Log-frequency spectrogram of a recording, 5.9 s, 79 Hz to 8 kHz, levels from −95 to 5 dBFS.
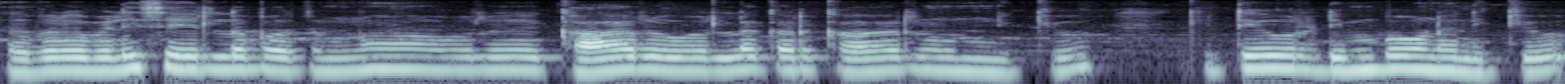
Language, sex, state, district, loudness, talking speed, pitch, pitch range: Tamil, male, Tamil Nadu, Kanyakumari, -17 LUFS, 155 wpm, 170 Hz, 165-180 Hz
